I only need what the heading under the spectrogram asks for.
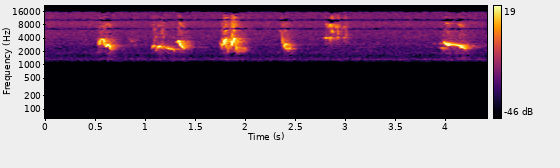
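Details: American robin perched in a backyard tree late in the evening, calling to other robins nearby: clear whistled chirps, some rising and some falling, given singly and in short pairs about every half second to second, with pauses between.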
